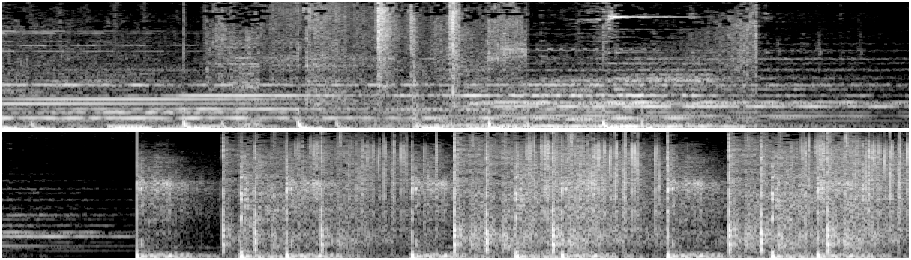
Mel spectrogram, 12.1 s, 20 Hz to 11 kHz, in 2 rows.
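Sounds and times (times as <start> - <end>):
fireworks bangs and pops: 7.0 - 12.0
fireworks crackling: 7.5 - 12.0.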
